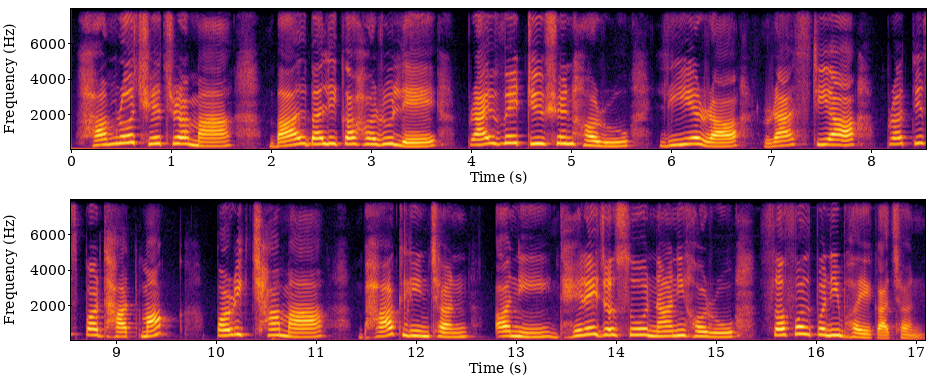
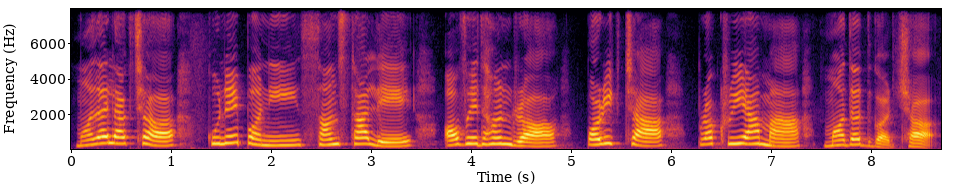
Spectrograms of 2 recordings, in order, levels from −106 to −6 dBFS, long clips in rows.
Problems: none marked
